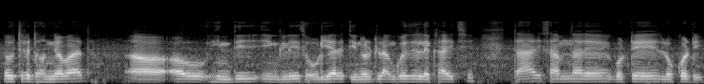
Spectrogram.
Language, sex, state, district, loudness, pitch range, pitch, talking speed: Odia, male, Odisha, Khordha, -16 LUFS, 125-135 Hz, 130 Hz, 135 wpm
